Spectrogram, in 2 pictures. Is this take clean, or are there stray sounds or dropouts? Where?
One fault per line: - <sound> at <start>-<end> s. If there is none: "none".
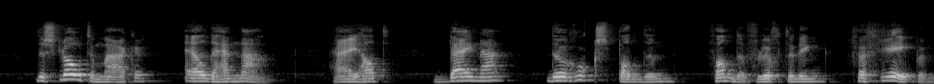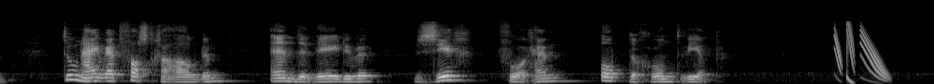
- chirp at 17.7-18.3 s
